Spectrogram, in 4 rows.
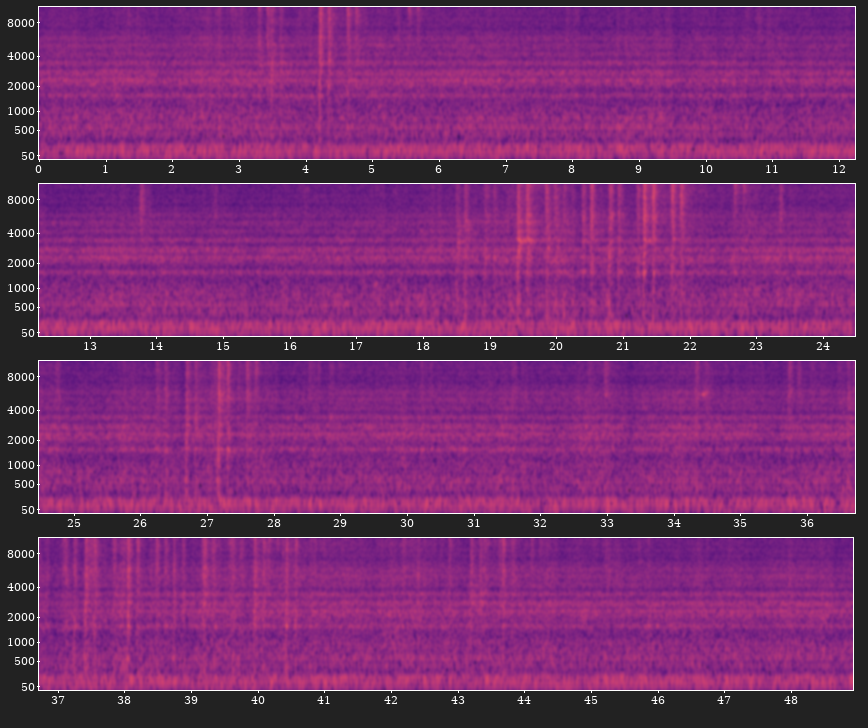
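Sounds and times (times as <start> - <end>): train rumble and hum: 0.0 - 48.9
wheels clicking over rail joints: 2.4 - 6.0, 18.0 - 23.6, 25.8 - 29.1, 34.0 - 46.0.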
